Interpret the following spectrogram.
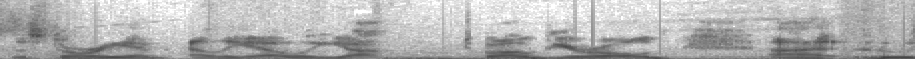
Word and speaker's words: Elio: Is it Elio? Elio is absolutely correct.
